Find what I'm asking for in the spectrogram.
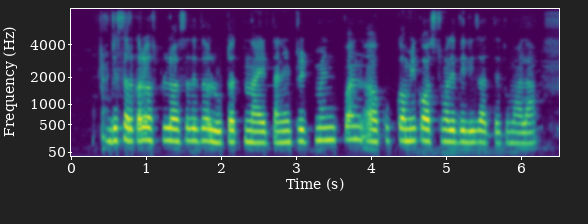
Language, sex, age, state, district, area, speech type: Marathi, female, 18-30, Maharashtra, Nashik, urban, spontaneous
